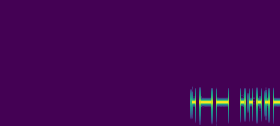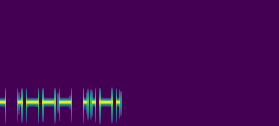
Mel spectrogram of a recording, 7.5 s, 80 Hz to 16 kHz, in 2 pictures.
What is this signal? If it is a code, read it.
Morse code, heard as a keyed tone, about 22 wpm, 700 Hz. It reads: W4JF
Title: USA Call Signs - 4 Characters - Repeated 3x - 22wpm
